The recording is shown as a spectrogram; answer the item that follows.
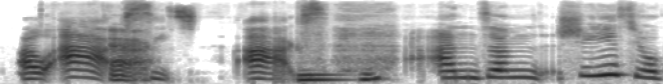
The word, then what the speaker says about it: Aks: Is that how the pronounced name? Aks. Oh, Aks.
